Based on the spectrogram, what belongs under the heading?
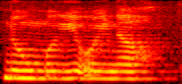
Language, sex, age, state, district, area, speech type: Manipuri, female, 18-30, Manipur, Bishnupur, rural, spontaneous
